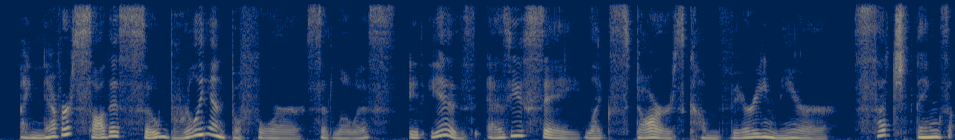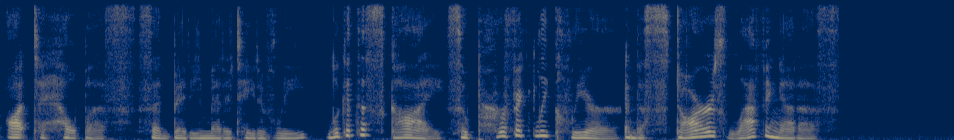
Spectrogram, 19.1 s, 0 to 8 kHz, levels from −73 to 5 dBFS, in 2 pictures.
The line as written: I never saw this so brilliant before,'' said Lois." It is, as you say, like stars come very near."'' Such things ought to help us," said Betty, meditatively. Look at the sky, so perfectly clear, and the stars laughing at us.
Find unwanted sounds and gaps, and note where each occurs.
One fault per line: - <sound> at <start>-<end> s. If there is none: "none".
none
